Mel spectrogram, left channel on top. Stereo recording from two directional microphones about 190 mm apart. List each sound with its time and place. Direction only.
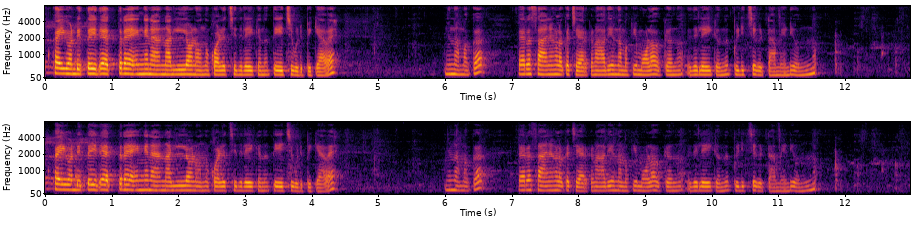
0.1 s a woman's voice: 40° left (ahead or behind)
6.0 s a woman's voice: 40° left (ahead or behind)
